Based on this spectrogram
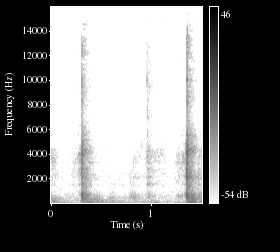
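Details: AEG ceramic hob energy regulator being adjusted by turning its screw left and right after cooling down: two crisp clicks about a second apart with fainter ticks between as the contact snaps on and off.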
